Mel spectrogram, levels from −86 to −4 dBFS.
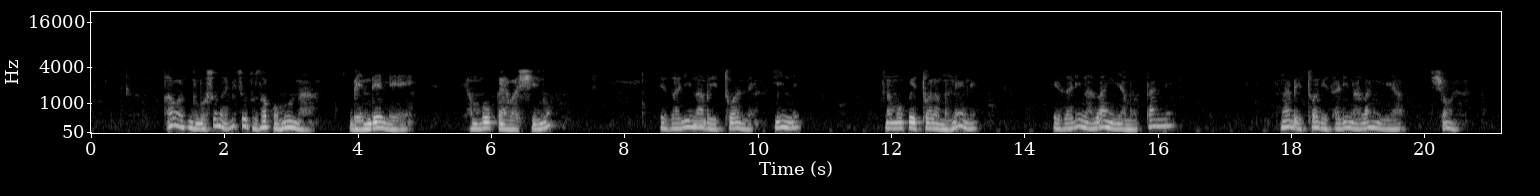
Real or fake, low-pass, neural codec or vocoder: real; 3.6 kHz; none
